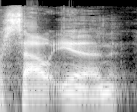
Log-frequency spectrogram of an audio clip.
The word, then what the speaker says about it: Samhain: That pretty much was talking about Samhain, or Samhain, as it's correctly pronounced, and how that all came about, and the veil that's so thin during this time.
